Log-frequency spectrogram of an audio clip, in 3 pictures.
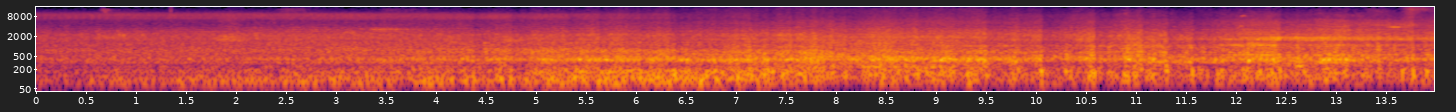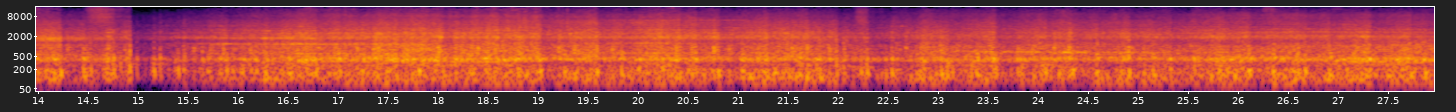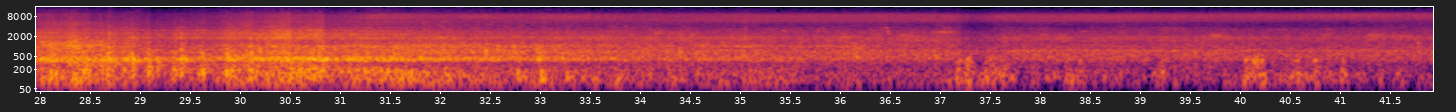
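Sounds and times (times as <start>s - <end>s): diesel locomotive engine passing: 0.0s - 41.9s.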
